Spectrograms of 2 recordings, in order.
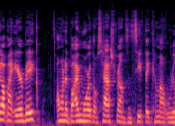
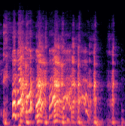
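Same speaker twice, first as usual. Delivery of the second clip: loud laugh; 8 semitones higher, 4 dB louder than usual. Real, not acted. Laughs at the meal photo.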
